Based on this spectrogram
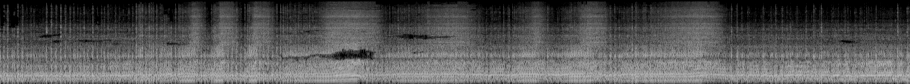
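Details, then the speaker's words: Jonsered 520SP chainsaw, just reassembled after an engine teardown to replace the oil line, all filters, gaskets and hoses; the fuel line is too loose: a buzzy, slightly uneven two-stroke revving. The owner suspects the carburetor needs adjustment. "We got the chainsaw back together with the oil line installed. We still have a couple of things to do. It sounds like the carburetor may need some adjustment."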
